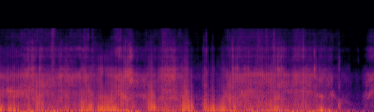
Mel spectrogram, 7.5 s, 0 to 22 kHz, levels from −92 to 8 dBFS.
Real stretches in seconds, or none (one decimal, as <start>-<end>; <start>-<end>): none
